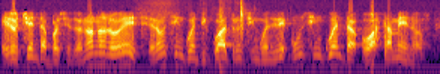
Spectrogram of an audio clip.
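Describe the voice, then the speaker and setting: Over noticeable background noise, a man at medium pitch speaks with lively intonation. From Argentina, Santa Fe. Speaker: documentary filmmaker. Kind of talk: debate on radio. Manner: animated.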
